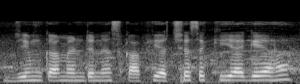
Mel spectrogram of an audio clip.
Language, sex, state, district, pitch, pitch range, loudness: Hindi, male, Bihar, Patna, 185 Hz, 180-195 Hz, -14 LUFS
